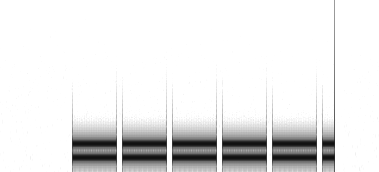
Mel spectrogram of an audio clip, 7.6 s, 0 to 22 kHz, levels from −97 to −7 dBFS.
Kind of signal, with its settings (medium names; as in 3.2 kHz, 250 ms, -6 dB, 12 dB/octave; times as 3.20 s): cadence 345 Hz, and 666 Hz, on 0.88 s, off 0.12 s, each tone -13 dBFS 5.24 s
